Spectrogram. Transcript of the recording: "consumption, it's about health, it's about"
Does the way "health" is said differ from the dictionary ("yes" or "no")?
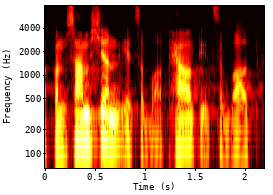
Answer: yes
